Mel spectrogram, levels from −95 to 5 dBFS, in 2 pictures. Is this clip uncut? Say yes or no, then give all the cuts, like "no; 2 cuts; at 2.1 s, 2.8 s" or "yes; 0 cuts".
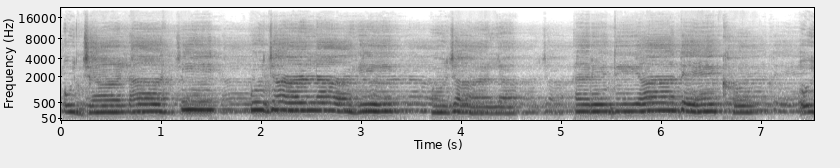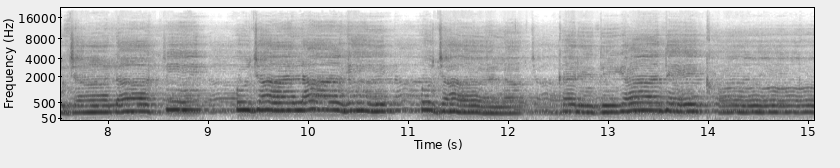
yes; 0 cuts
